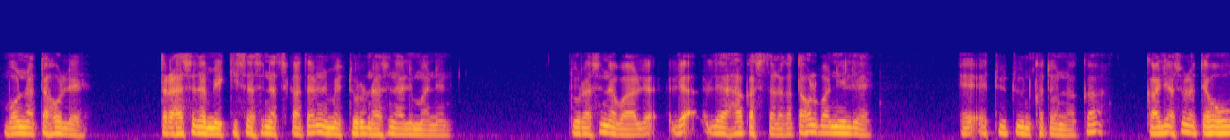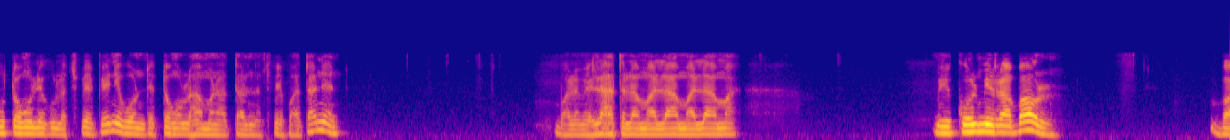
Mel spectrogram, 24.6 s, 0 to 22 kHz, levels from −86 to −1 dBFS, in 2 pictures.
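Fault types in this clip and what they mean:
No fault types are present: nothing in the recording registers as a technical defect.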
